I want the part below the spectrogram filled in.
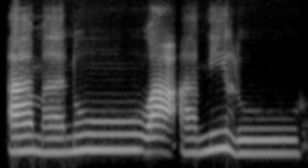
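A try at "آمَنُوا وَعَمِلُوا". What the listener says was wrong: A-nya panjang.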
